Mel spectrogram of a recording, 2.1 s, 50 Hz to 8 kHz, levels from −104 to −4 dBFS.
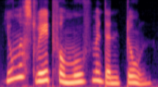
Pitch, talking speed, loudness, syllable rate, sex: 250 Hz, 200 wpm, -17 LUFS, 4.5 syllables/s, female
